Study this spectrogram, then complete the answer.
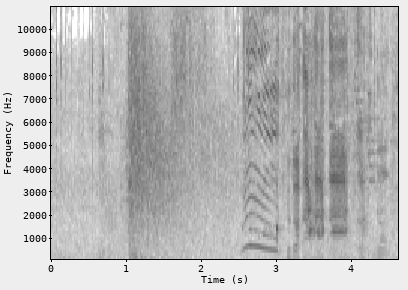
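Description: Game spells blast and whoosh during a fight.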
